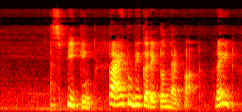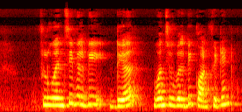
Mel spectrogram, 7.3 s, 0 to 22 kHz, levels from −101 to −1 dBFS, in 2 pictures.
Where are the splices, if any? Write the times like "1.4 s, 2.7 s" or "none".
1.5 s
